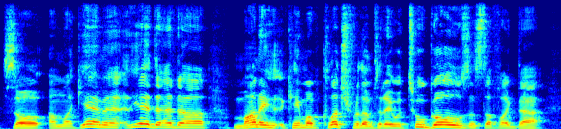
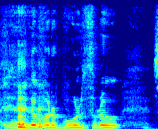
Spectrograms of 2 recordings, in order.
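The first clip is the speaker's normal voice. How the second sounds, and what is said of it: Imitation of father's accent. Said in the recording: “that is actually, guys, my dad's accent.”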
